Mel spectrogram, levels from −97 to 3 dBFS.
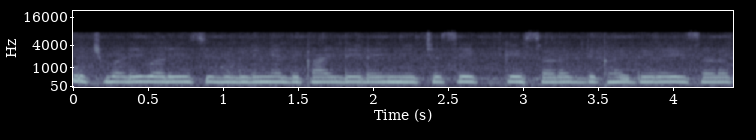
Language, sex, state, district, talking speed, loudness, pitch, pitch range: Hindi, female, Bihar, Vaishali, 260 wpm, -36 LUFS, 215 Hz, 210-220 Hz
